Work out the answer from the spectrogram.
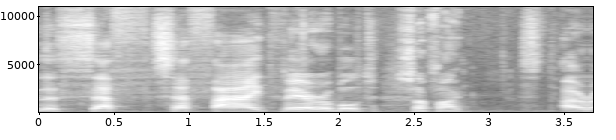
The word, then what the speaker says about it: Cepheid: Cepheid.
